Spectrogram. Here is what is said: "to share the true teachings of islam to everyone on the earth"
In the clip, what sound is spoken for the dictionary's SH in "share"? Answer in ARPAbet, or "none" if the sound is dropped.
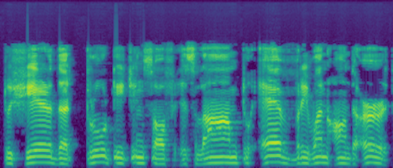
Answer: SH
